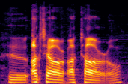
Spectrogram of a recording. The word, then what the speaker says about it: Octarel: So last week on Dungeon of the Mad Mage, we were following our new friend Octarel, Octarel rhymes with Carl, who was working with Henrietta, his boss, and they were doing the whole fake vampire thing.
